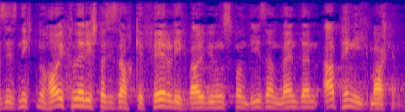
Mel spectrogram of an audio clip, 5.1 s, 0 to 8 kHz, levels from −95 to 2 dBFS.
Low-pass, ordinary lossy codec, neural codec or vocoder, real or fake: 7.2 kHz; none; none; real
